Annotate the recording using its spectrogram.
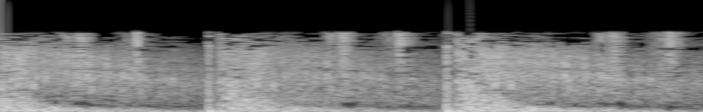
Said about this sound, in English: The Smith & Wesson pump gun roared in the enclosed space. Orange flame licked the ceiling.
